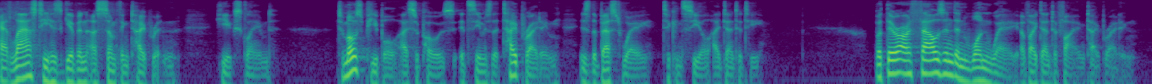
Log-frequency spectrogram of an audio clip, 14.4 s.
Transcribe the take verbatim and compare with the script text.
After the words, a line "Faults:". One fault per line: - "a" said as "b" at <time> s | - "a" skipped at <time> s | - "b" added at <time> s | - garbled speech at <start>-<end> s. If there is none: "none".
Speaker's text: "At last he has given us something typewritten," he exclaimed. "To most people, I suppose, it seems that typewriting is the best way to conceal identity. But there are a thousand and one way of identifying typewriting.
"At last he has given us something typewritten," he exclaimed. "To most people, I suppose, it seems that typewriting is the best way to conceal identity. But there are a thousand and one way of identifying typewriting.
Faults:
none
